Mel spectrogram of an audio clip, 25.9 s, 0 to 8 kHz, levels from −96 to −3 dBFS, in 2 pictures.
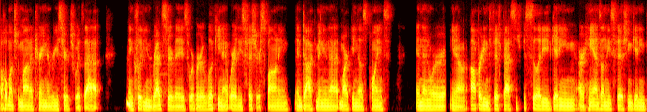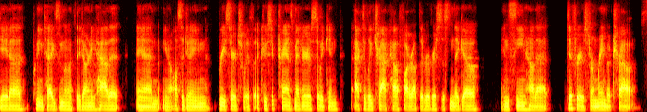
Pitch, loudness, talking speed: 85 Hz, -22 LUFS, 200 wpm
